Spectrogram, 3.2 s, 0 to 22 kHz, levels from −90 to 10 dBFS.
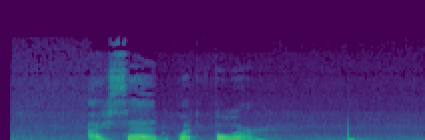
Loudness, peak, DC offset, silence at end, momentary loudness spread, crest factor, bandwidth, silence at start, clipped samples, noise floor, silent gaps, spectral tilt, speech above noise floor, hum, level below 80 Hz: -27 LUFS; -8 dBFS; under 0.1%; 0 s; 14 LU; 20 dB; 16 kHz; 0.1 s; under 0.1%; -52 dBFS; none; -6.5 dB/octave; 27 dB; none; -44 dBFS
